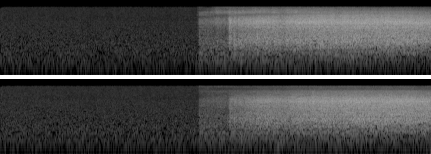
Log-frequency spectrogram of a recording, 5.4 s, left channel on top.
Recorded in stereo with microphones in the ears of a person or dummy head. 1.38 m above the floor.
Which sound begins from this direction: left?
Keys jangling, at 2.5 s.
